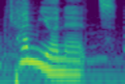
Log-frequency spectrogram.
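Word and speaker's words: camionnette: توی فرانسه میگیم کمیو یا توی فارسی میگیم کامیونت توی فرانسه میگیم کمونت و تراکتورم از همون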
